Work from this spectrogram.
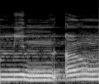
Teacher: Mina min nun sukun bertemu hamzah idhar halki, nun sukun dibaca jelas tanpa mendengung. Min nun sukun bertemu sad ikhfa hakiki kita samarkan bunyi nun sukun dan mendengung selama 3 harokat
